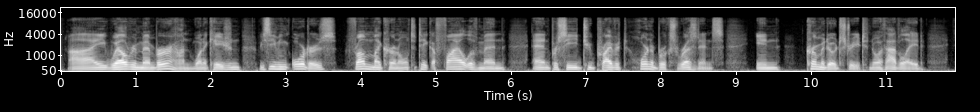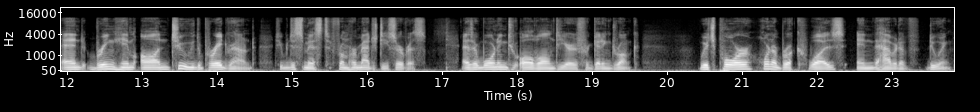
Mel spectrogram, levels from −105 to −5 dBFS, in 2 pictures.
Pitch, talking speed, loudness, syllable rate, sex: 105 Hz, 155 wpm, -19 LUFS, 5.0 syllables/s, male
